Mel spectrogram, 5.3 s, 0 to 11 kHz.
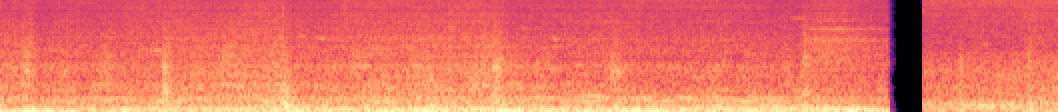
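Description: Carriages of a 15-inch gauge miniature railway train rolling past close by: a steady low rumble of wheels on rail with a few sharp clicks. The sound cuts out for a split second near the end.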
